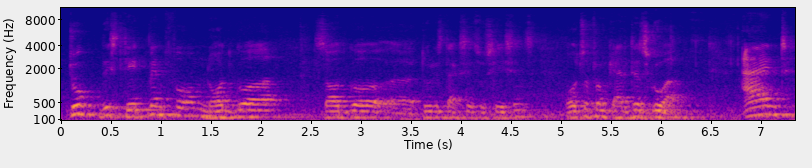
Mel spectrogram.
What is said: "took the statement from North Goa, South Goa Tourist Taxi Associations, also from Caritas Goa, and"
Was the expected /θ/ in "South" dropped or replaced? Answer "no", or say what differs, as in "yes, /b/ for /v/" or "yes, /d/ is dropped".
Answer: yes, /t/ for /θ/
